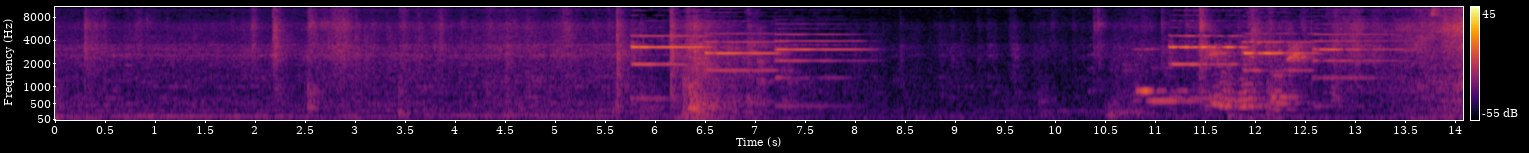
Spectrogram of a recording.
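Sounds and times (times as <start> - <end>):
elevator car humming: 0.0 - 14.0
electronic chime tones: 10.8 - 14.0.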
